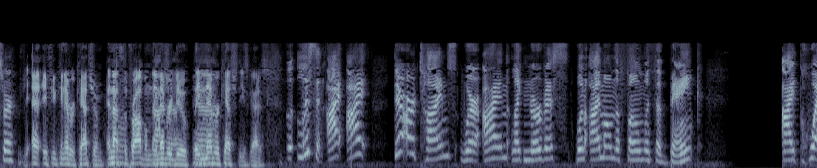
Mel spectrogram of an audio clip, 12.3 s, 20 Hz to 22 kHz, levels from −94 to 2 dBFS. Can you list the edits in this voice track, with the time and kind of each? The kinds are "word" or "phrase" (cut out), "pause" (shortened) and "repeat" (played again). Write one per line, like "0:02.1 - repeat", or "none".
0:07.9 - word
0:08.6 - pause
